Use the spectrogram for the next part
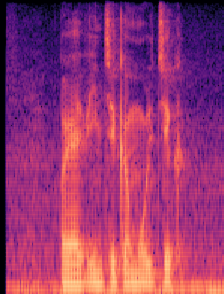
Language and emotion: Russian, neutral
